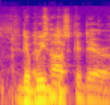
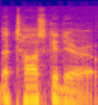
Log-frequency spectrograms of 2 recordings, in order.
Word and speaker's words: Atascadero: Was that? Atascadero. That's what we decided. That's how you pronounce it. Atascadero.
